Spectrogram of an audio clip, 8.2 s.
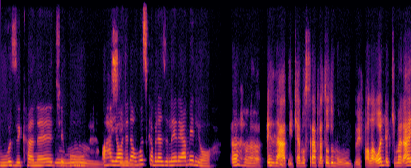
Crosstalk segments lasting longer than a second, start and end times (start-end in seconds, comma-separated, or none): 1.1-2.9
